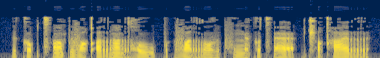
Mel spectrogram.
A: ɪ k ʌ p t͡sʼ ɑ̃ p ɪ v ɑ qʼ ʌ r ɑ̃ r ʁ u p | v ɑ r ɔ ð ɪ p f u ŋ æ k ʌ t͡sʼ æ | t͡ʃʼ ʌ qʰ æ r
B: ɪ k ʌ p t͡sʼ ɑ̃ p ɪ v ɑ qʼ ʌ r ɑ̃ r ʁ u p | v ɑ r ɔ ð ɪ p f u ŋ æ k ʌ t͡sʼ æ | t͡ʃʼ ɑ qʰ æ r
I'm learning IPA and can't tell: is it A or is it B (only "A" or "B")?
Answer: A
